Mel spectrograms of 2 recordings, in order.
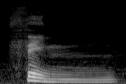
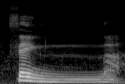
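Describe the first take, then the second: First: The final ng stops cleanly with no release. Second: The final ng ends with an extra 'nga' release. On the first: The speaker calls it right. "This is the right pronunciation, the good pronunciation" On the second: The speaker calls it wrong. "And this is bad pronunciation"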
